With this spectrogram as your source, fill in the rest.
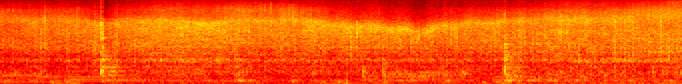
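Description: A pot of seasonings for a sweet potato dish sizzles loudly and constantly, with a broad frying hiss and a few faint clicks of stirring.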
